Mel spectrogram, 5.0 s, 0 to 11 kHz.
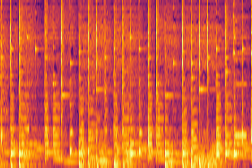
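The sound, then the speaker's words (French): Video game music from a 1992 Roland SCC1 MIDI sound card with 24-voice polyphony and nine percussion sets: a lively tune of sharp, punchy notes and percussive hits in a steady, brisk rhythm, without voices. “En 92, ça sonne comme ça, sur une Roland SCC1 MIDI, polyphonie 24 voix, 9 jeux de percussion, du grand luxe.”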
